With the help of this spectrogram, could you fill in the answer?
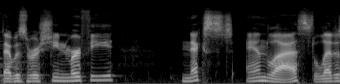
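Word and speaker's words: Róisín: So this is Roisin Murphy. Oh, and by the way, if you're listening and you're figuring out how to Google it, her name is spelled O-R-I-S-I-N. – Yeah. – That's Irish Roisin.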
